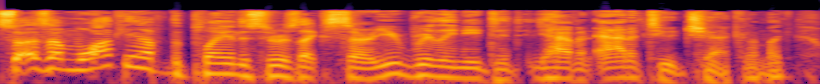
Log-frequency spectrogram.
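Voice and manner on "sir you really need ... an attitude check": normal talking voice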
